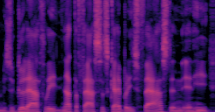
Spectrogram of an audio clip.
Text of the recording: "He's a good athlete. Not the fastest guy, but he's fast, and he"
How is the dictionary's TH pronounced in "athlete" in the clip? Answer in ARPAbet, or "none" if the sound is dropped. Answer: TH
